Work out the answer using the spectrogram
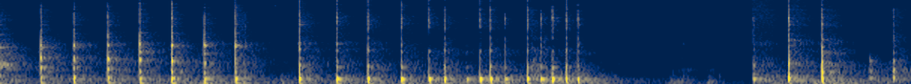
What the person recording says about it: en tapping, avec le changement de son en fonction de l'eau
